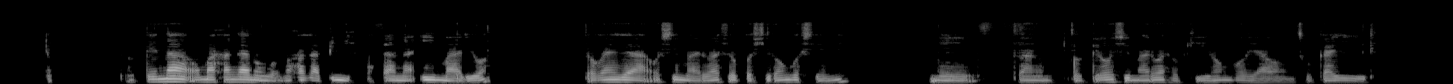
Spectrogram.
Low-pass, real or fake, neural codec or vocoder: 7.2 kHz; real; none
